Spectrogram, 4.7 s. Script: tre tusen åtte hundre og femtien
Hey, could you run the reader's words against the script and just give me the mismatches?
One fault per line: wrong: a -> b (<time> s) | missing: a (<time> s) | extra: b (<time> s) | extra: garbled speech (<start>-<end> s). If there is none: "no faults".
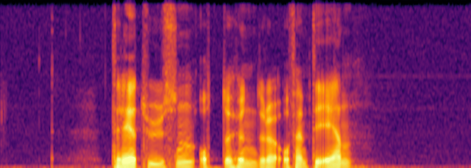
no faults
